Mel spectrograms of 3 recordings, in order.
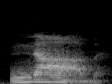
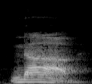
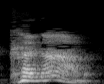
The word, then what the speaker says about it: knob: here we're talking about in words that begin k n the k is silent the K is silent all you here is nnnn for example we have the word knob knob take off the K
